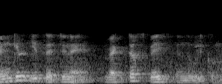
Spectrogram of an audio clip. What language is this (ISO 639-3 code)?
mal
